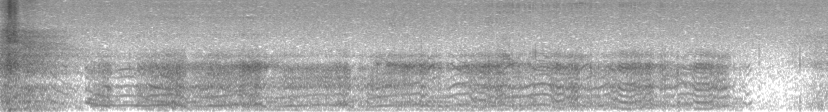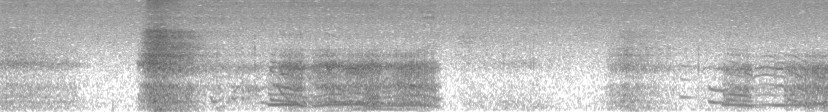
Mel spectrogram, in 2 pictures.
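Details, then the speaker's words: Long, musical, whistling breath sounds with several shifting pitches, recorded at night while lying down: wheezing. "what you're about to hear is my wheezing this is my breathing when I lay down there's no picture it's just listening to me and how annoying it is"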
